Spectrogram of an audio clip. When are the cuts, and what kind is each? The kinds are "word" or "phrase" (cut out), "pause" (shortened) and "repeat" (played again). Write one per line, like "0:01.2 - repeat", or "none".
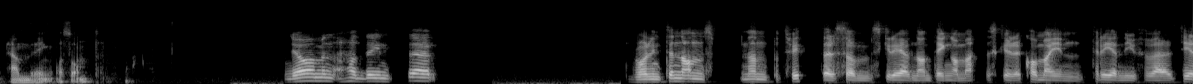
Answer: none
